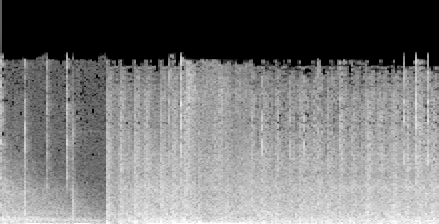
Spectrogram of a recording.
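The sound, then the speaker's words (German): Rapid-fire weapon shooting in a video game: a few separate shots, then a loud, dense, unbroken burst of automatic fire that continues to the end. “Mal schauen, was diese neue Waffe kommt. Das ist ein Schnellfeuerwaffen.”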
